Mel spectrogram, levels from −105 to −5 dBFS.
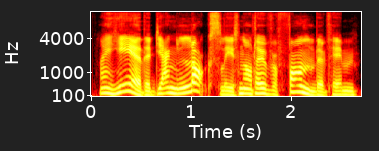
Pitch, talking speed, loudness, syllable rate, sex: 185 Hz, 245 wpm, -17 LUFS, 5.1 syllables/s, male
